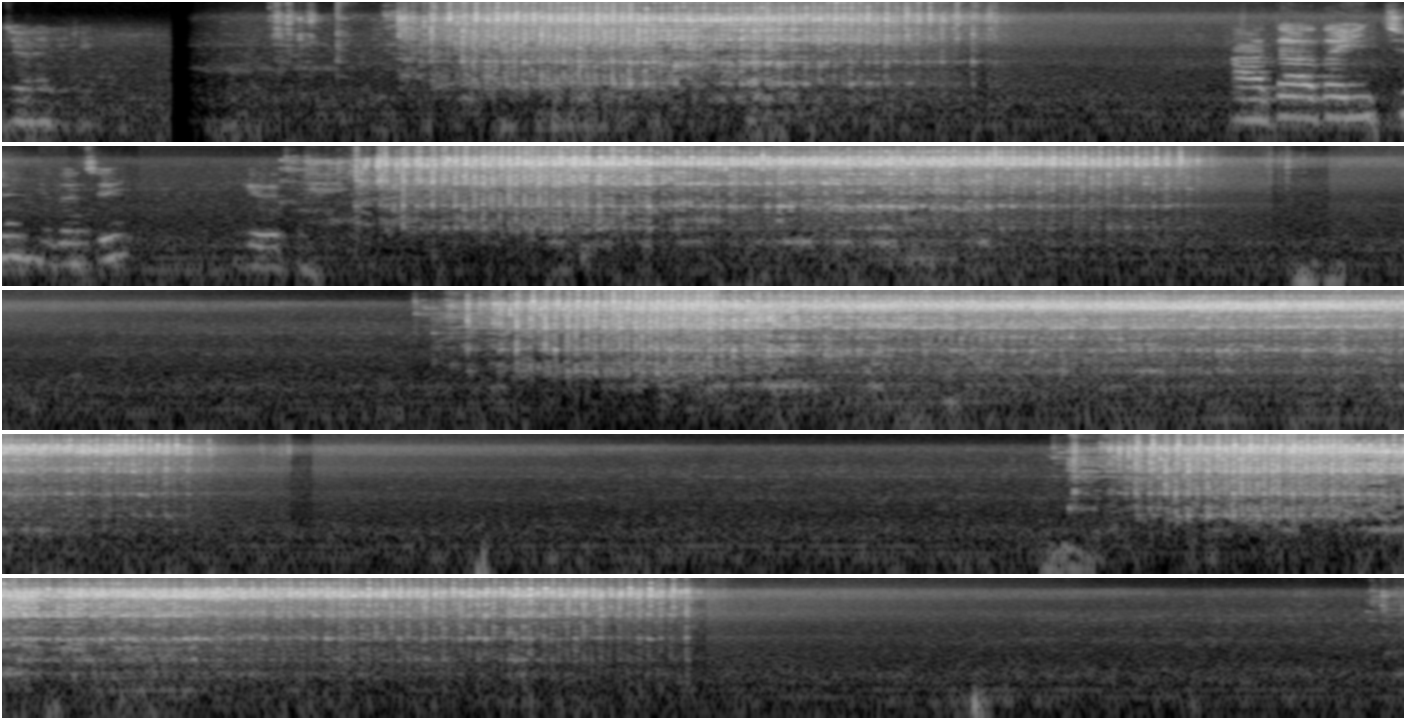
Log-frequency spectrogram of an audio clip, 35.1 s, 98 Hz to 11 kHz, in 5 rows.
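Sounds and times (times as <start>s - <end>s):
sewing machine stitching: 1.3s - 5.0s, 8.5s - 13.4s, 16.1s - 22.1s, 26.3s - 31.6s.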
